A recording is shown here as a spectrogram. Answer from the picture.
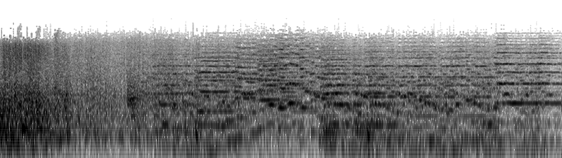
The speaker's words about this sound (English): Yeah, we heard the explosion.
